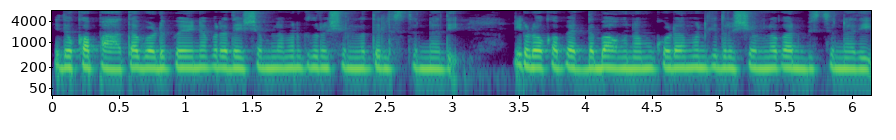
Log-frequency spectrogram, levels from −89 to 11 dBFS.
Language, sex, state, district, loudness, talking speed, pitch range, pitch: Telugu, female, Andhra Pradesh, Chittoor, -17 LUFS, 125 wpm, 190-200 Hz, 195 Hz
